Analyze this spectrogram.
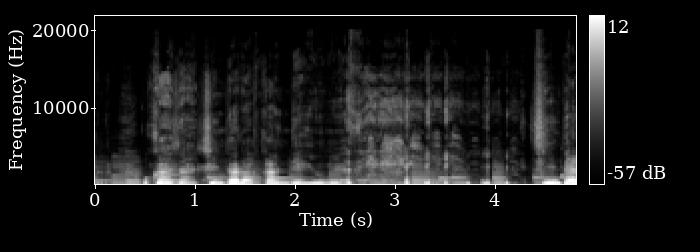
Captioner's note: laughs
